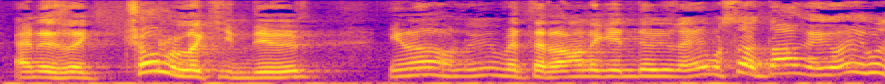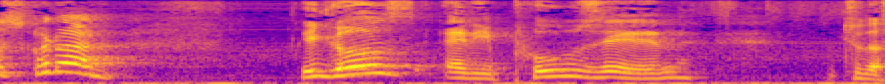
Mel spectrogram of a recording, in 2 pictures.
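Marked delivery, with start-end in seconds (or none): 3.5-4.0 high, friendly street greeting; a lightly voiced friendly dude; casual greeting voice. Voicing the guy's greeting. 4.2-5.0 high, cheerful hello; a high, upbeat casual reply; friendly greeting. Retold or imitated. Own retold greeting.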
